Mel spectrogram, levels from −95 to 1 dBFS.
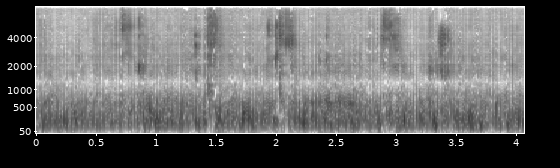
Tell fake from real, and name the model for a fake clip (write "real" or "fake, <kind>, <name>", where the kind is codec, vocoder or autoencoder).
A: fake, vocoder, BigVGAN v2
